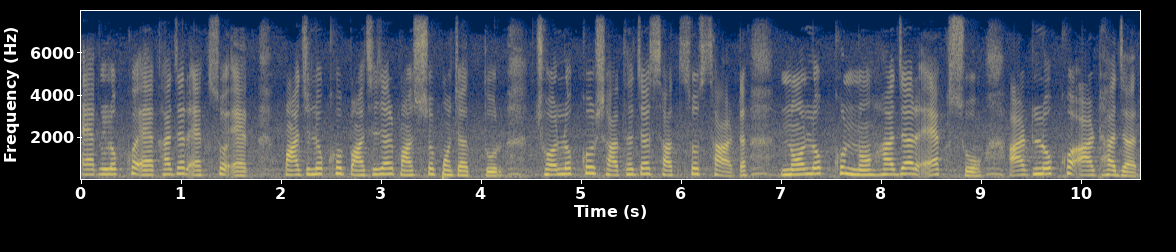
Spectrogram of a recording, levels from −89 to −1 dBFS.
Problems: constant background noise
